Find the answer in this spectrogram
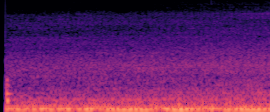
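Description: Helicopter running on the airport apron, heard from a distance as a steady low rumble.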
